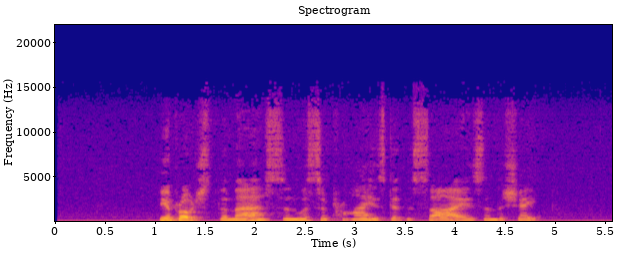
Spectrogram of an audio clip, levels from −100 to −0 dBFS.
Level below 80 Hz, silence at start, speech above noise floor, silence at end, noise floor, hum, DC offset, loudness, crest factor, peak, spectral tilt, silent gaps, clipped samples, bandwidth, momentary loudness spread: -62 dBFS; 1.05 s; 28 dB; 0.7 s; -55 dBFS; none; under 0.1%; -28 LUFS; 20 dB; -10 dBFS; -6 dB/octave; none; under 0.1%; 14.5 kHz; 12 LU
